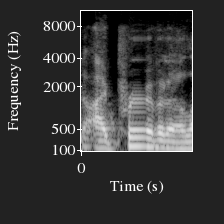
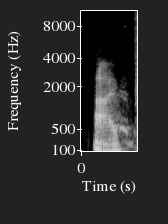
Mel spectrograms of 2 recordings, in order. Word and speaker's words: iPrivata: And we pronounce it IPrivata, like IP. – IPrivata. – Private IP. – Got it. – It's my IP.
